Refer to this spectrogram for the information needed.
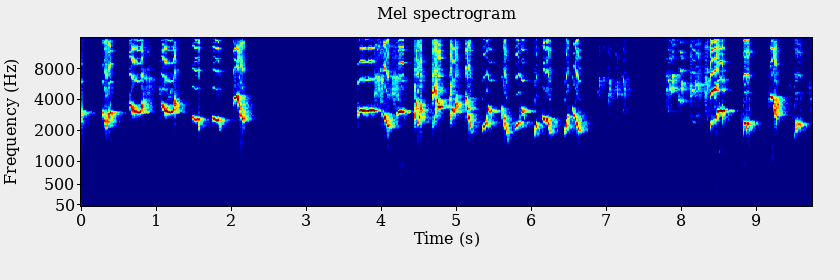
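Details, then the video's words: Greater green leafbird in full song, used to provoke other leafbirds into singing: loud, rich whistled notes, slurred and falling, delivered in rapid bursts with short pauses, a low electrical hum filling the gaps. "PANCINGAN CUCAK IJO GACOR"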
